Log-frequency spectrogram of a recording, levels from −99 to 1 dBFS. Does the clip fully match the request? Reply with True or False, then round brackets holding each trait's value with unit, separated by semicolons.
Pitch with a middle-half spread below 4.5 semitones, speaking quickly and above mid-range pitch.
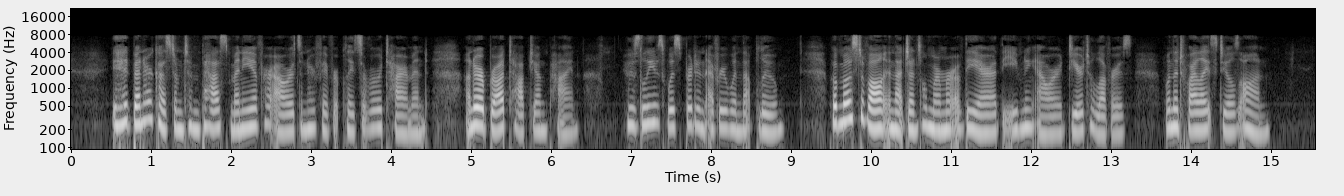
True (2.9 semitones; 210 wpm; 205 Hz)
